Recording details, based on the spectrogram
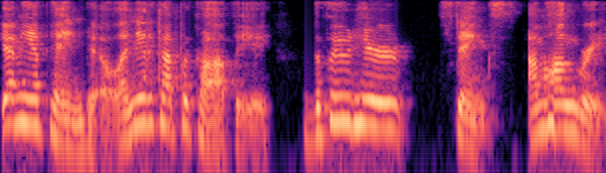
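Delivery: put-on loud, bossy, nagging rapid barrage. Retelling how she would boss the speaker around day after day, imitating a bossy tone. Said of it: "the annoyment was like bossing me around".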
